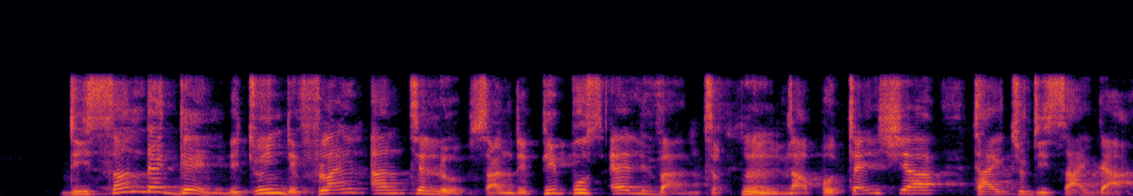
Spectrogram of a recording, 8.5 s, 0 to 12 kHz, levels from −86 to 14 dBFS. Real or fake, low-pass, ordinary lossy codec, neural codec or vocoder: fake; 7.2 kHz; MP3, 96 kbps; codec, 16 kHz, 8 kbps, FreqCodec, smaller model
